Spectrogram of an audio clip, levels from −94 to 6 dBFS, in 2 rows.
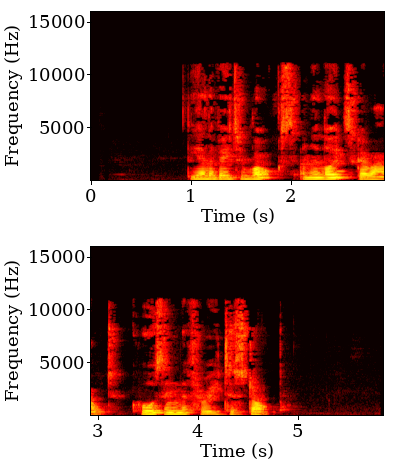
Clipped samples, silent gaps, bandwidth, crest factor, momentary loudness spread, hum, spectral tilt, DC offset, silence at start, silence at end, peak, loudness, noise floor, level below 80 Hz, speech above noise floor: under 0.1%; none; 11.5 kHz; 20 dB; 9 LU; none; -6 dB/octave; under 0.1%; 1 s; 1.15 s; -8 dBFS; -26 LUFS; -79 dBFS; -76 dBFS; 54 dB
